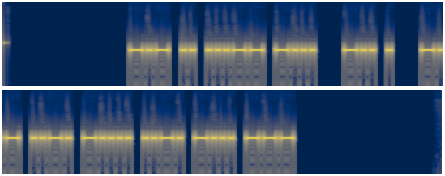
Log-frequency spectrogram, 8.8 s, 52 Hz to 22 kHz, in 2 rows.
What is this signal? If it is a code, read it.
Morse code, heard as a keyed tone, about 28 wpm, 700 Hz. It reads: KI3B DE KF6FBO
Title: USA Callsign DE Callsign 28wpm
